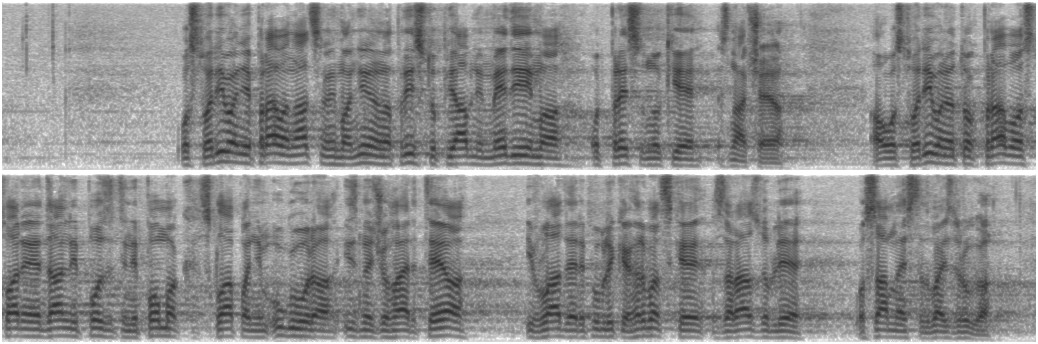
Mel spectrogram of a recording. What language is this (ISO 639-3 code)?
hrv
